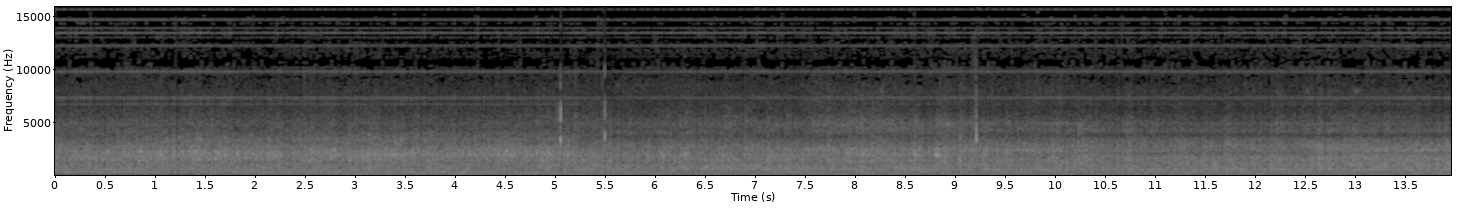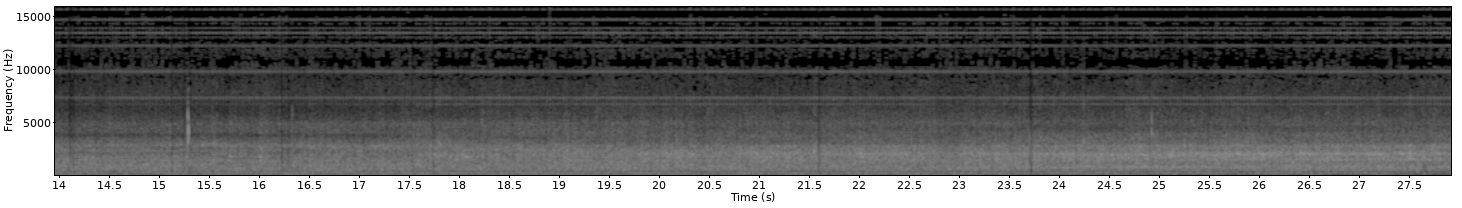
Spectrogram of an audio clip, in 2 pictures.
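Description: Electric commuter trains running on an elevated track, a steady loud rumble and rush with no breaks.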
